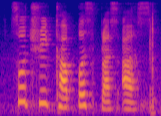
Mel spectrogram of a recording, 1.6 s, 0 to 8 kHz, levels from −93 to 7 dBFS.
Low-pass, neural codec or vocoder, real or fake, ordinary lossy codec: 7.2 kHz; none; real; none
